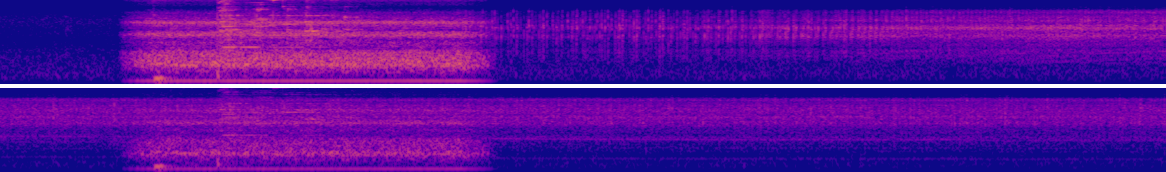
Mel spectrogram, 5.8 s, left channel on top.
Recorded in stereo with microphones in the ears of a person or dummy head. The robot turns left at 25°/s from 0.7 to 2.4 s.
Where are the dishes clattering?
35° left (ahead or behind), 0.9 m; by 1.9 s 50° left (ahead or behind), 0.9 m.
